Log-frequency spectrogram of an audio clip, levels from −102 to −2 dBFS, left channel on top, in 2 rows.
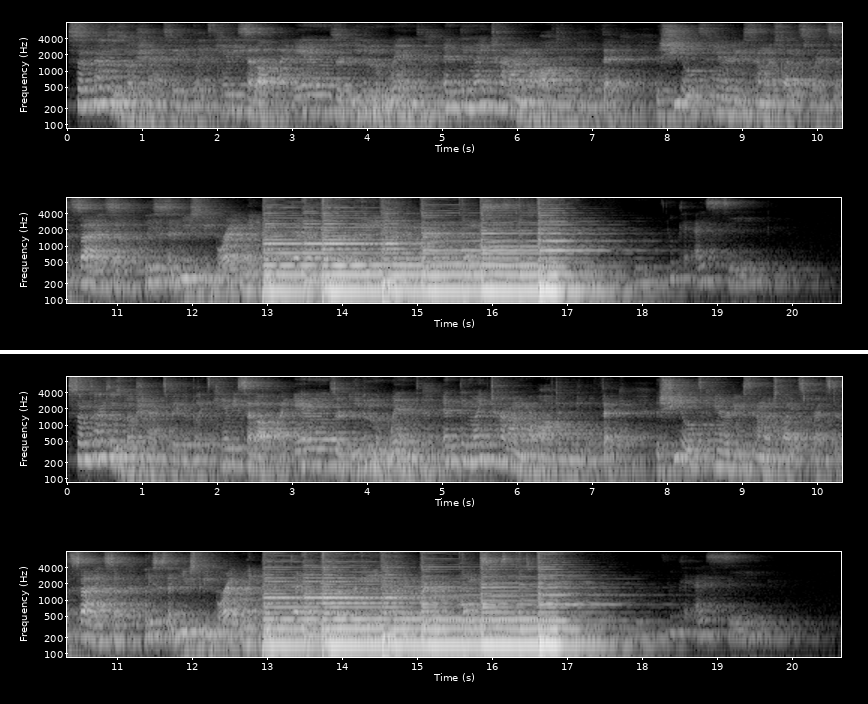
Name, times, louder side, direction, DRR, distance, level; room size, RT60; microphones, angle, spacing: voice 1, 0.0-7.3 7.6-16.6, right 1 dB, 55° right, -4 dB, 3.2 m, -38 dB
Acoustic guitar / Strum, 12.9-17.0, right 1 dB, ahead, 0.8 m, -23 dB
voice 2, 17.9-19.7, left 1 dB, 40° left, -2 dB, 2.3 m, -54 dB
16.5 x 6.9 x 9.4 m, 2.3 s
head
